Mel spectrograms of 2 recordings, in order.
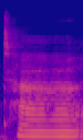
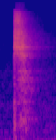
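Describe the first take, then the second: First: The consonant is followed by an extra vowel. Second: The consonant is said alone, with no vowel. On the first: The speaker calls it wrong. "We're not saying ma and pa and ta and ka" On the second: The speaker calls it right. "We want to keep them nice and clean"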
